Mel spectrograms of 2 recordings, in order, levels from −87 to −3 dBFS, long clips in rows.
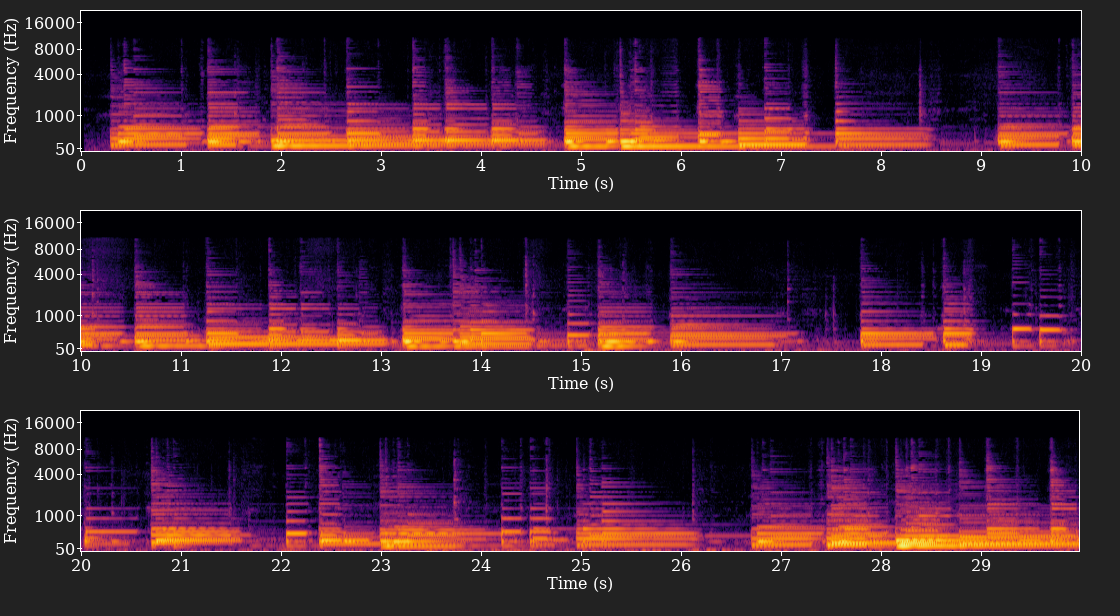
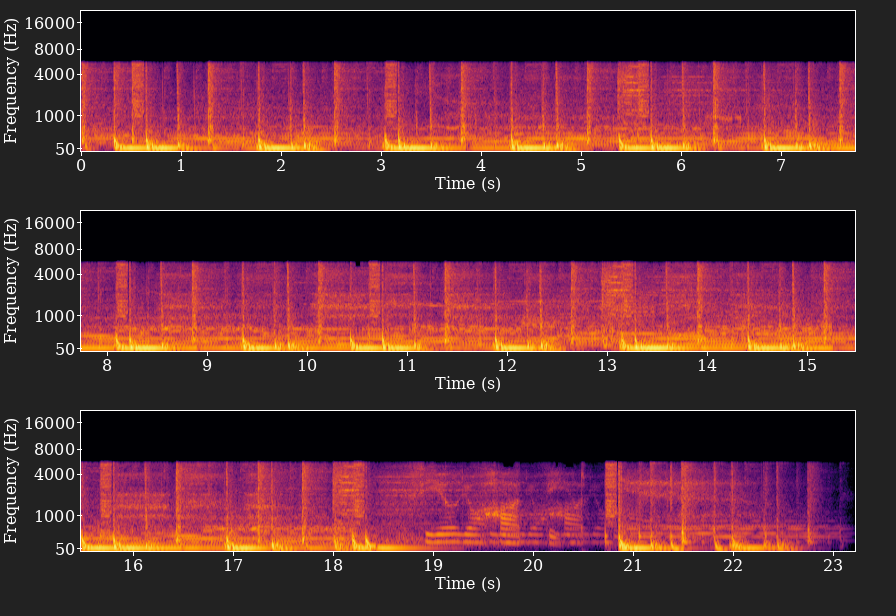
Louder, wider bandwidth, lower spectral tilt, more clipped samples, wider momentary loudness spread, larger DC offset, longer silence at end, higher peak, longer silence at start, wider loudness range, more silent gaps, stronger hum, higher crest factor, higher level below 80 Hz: second, -23 LUFS vs -19 LUFS; first, 10 kHz vs 6 kHz; first, -9.5 dB/octave vs -5 dB/octave; neither; first, 13 LU vs 10 LU; neither; second, 0 s vs 0.4 s; about the same, -2 dBFS vs -2 dBFS; first, 0.3 s vs 0 s; first, 8 LU vs 5 LU; neither; neither; about the same, 20 dB vs 16 dB; second, -54 dBFS vs -20 dBFS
